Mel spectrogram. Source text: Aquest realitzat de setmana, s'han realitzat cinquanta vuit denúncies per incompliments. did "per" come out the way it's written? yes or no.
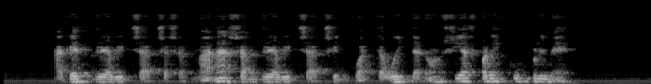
yes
